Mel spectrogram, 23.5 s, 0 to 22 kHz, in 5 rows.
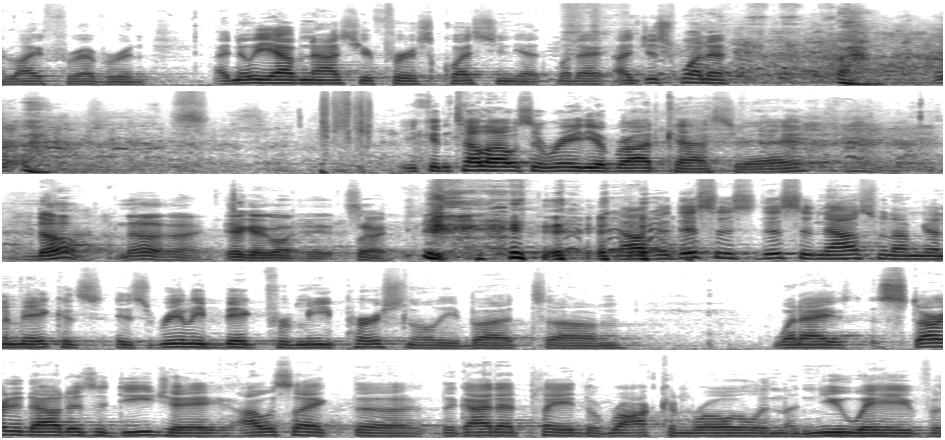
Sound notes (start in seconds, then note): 2.8 laughter; 12.3 laughter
